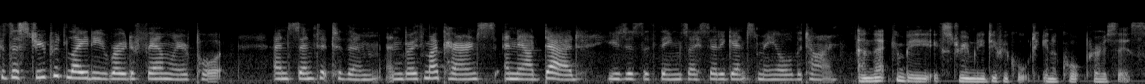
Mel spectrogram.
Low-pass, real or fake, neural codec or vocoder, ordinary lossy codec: 7.2 kHz; real; none; Opus, 24 kbps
